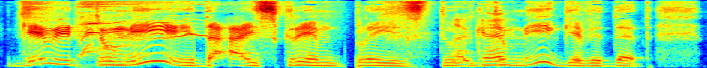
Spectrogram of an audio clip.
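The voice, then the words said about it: Yoda character voice impression. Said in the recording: “my impersonation of Yoda”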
